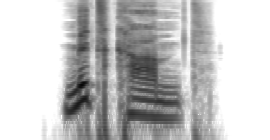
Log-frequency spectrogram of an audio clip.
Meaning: second-person plural dependent preterite of mitkommen
- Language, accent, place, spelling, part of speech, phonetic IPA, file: German, Germany, Berlin, mitkamt, verb, [ˈmɪtˌkaːmt], De-mitkamt.ogg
